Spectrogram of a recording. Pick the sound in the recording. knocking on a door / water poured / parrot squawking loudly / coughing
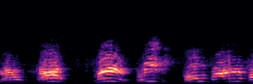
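parrot squawking loudly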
